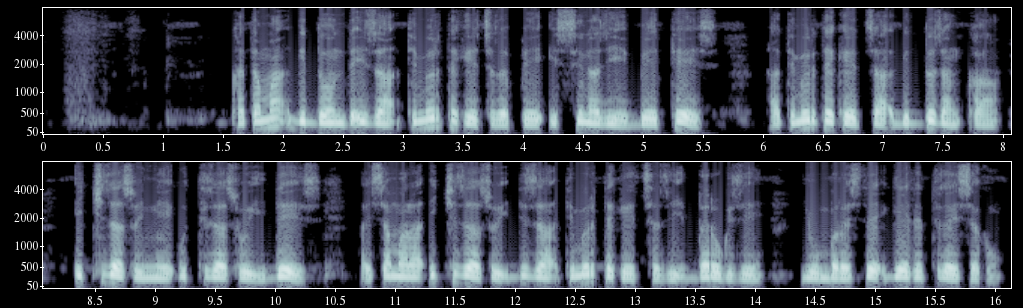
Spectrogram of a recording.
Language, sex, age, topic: Gamo, male, 25-35, government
